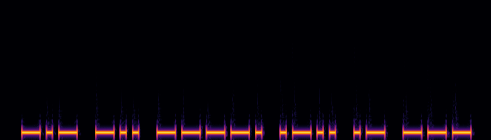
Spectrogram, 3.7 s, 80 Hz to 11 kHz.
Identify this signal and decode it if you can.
Morse code, heard as a keyed tone, about 26 wpm, 700 Hz. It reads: KD9LAO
